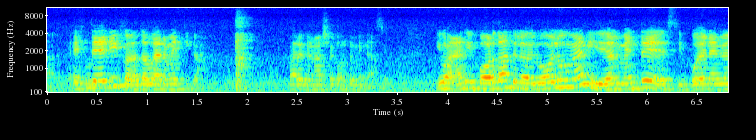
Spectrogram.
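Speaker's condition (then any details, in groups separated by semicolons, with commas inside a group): No condition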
